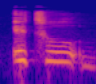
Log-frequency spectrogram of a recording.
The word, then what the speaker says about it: it'll: I said tomorrow it'll be cold. You notice how it will becomes it'll.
